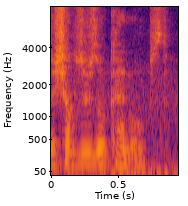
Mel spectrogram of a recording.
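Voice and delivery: soft, low deadpan line; quiet deadpan. Retold or imitated.

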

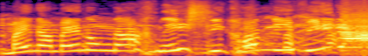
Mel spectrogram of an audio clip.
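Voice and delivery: high, mock-indignant quote; mock the grumpy audience's verdict.

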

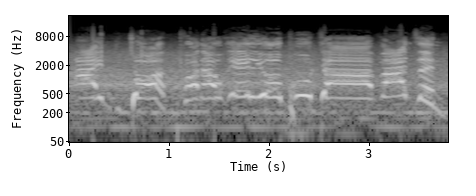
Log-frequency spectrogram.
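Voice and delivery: high, loud amazed goal shout; screaming goal commentary. Real, not acted. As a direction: scream it out in disbelief. Wonder goal by Buta.

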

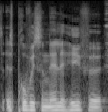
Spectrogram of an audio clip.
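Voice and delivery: ordinary talk, nothing marked

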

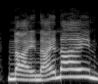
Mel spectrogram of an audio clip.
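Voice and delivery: loud, rising string of refusals; acted emphatic objection; contradicting. A narrator's reading. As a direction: cut the other off, climbing high on the last one. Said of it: "widersprach der Reiche".

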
